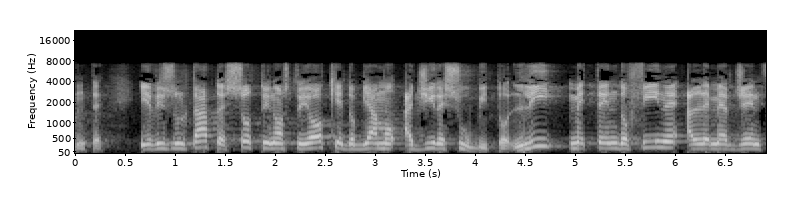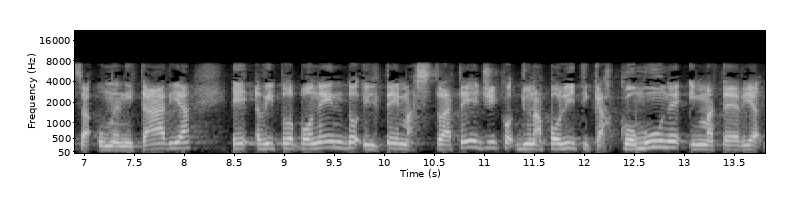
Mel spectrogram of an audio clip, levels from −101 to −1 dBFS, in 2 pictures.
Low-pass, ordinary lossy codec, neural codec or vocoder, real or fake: 7.2 kHz; none; none; real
